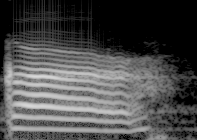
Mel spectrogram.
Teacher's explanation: the R in girl is not pronounced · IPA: ɜ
